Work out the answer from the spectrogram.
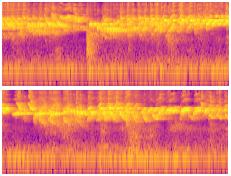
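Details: Female Belgian canary in song, delivering a fast, unbroken stream of high twittering trills and chattered phrases, with a few sharp clicking notes and a steady low background hum.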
